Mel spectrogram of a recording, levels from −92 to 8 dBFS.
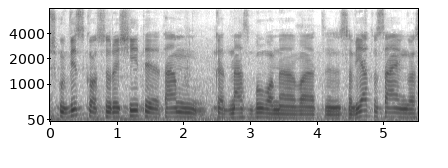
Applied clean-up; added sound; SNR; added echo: none; Traffic noise, roadway noise; 16 dB; none.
